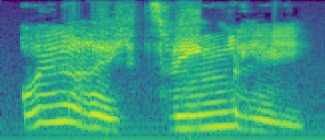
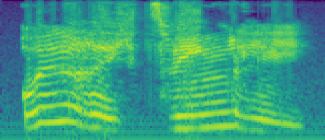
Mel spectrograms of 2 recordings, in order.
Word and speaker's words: Ulrich Zwingli: Ulrich Zwingli. No sé si todos lo escucharon, va de nuevo. Ulrich Zwingli. Así se pronunciaría, perdón, el nombre de este personaje.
